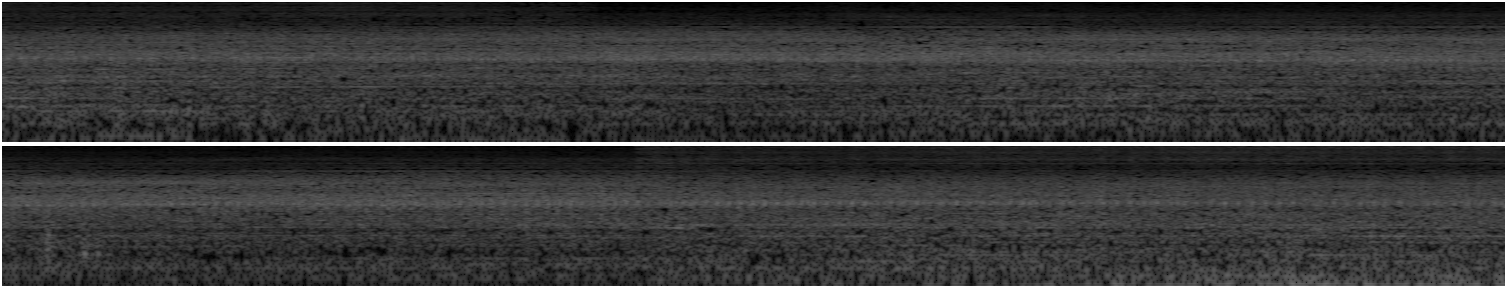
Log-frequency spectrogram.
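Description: Sawmill blade cutting lengthwise through a hard, dry log with a steady, unbroken sawing noise, the saw's motor running under load throughout.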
